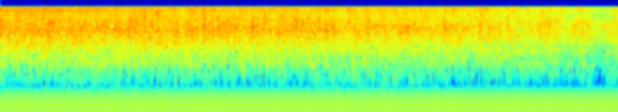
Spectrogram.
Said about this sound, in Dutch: Dus we mogen best even voor ze klappen, want dat is heel mooi dat ze dat gedaan hebben.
